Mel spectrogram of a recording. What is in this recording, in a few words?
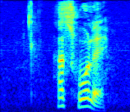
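"As guale", San Lucas Quiavini Zapotec; Hey man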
